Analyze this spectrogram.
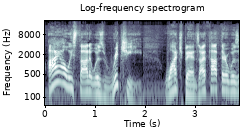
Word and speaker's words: Ritche: realized that it's it's there's no ey in there so I believe it's pronounced Rich you may hear uh Rish you know there's probably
